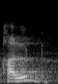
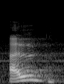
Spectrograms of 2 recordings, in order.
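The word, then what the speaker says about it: قلب: Some examples, the word qalb, heart, yeah, it could be pronounced as alb with a alb, or galb, okay, alb or galb.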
